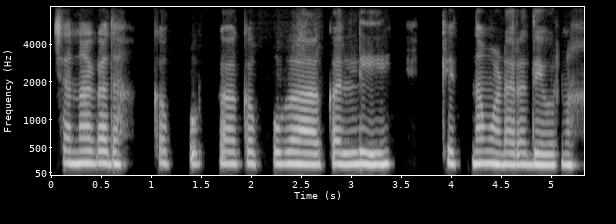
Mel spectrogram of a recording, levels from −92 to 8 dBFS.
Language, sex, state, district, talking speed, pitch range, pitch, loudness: Kannada, female, Karnataka, Chamarajanagar, 80 wpm, 200-215 Hz, 210 Hz, -17 LUFS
